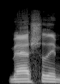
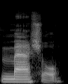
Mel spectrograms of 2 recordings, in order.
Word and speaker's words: Mashle: Mashley Magic. Mashley is on Netflix, just so you know. I would put that on my list by a reliable source that it's pronounced Mashel.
